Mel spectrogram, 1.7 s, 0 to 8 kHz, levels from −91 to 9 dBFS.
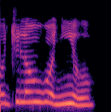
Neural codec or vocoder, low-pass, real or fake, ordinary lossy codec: none; 7.2 kHz; real; none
